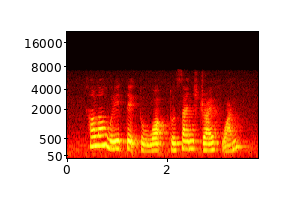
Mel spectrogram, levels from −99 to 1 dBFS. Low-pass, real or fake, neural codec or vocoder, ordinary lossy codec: 7.2 kHz; real; none; none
